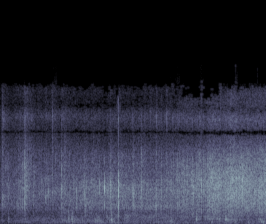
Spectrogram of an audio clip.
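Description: Mushrooms, onions and garlic frying in butter in a pan, giving a steady close crackling sizzle with small pops throughout that swells slightly louder toward the end, no voices.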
